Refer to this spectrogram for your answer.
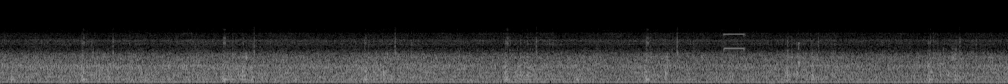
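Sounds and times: car road and engine noise: 0.0 - 10.0
low hum: 7.1 - 7.6
short electronic beep: 7.2 - 7.5.

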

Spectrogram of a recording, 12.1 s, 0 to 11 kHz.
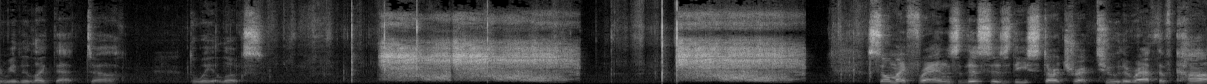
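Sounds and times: sharp clicks: 3.8 - 5.8, 6.8 - 8.1
toy hissing static blast: 3.8 - 5.8, 6.8 - 8.1.

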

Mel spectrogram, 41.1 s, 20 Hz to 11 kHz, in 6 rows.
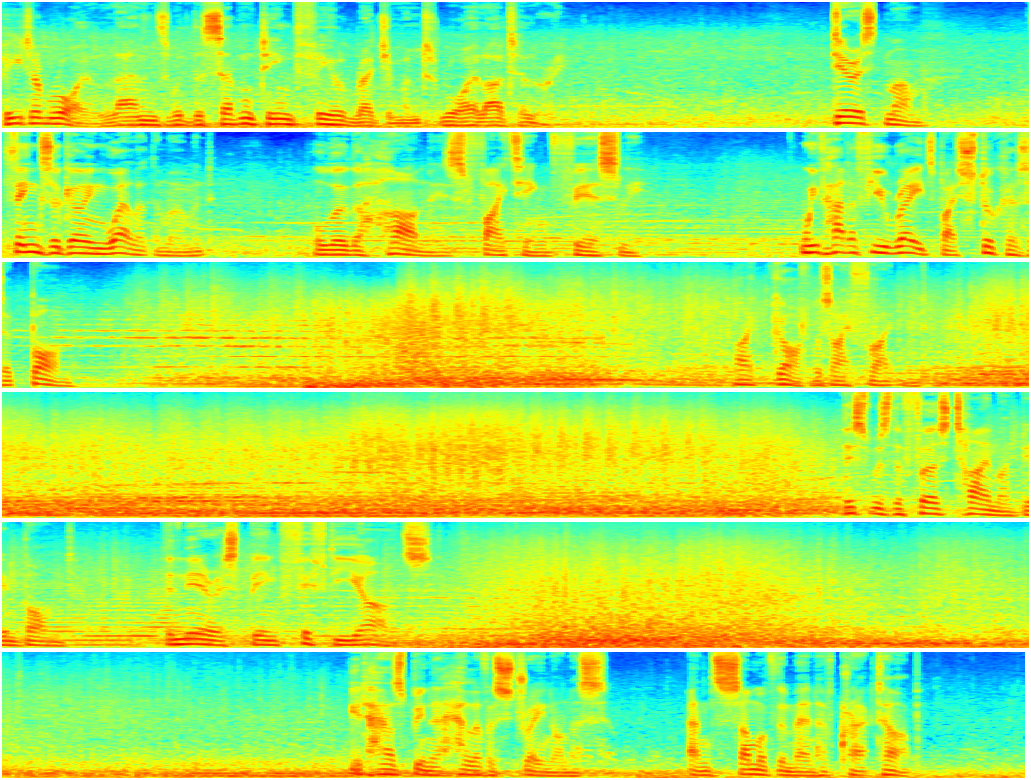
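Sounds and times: low steady drone: 0.0 - 39.3
aircraft drone: 7.7 - 18.1
rumbling bomb explosion: 14.4 - 37.3.

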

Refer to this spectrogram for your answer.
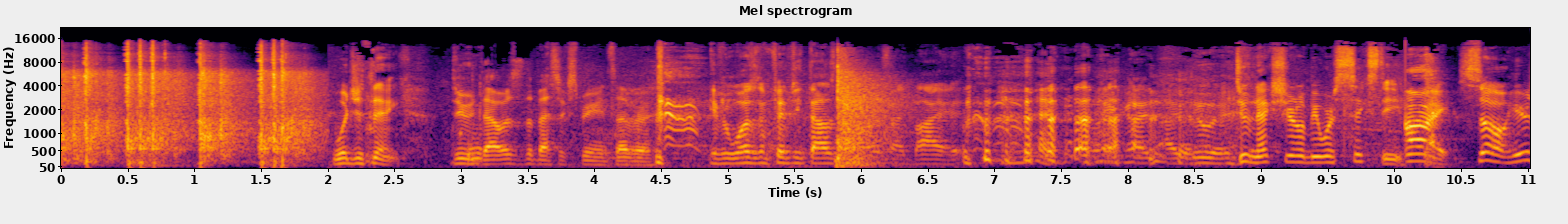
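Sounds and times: automatic gunfire bursts echoing: 0.0 - 2.0.

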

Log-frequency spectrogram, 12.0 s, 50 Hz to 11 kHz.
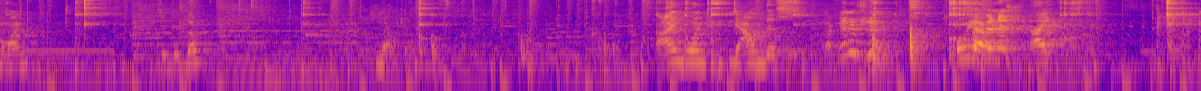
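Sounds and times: background music with steady beat: 0.0 - 12.0
spoons clinking on glass bowls: 0.6 - 1.3, 2.4 - 3.3, 4.0 - 4.9, 5.9 - 12.0.

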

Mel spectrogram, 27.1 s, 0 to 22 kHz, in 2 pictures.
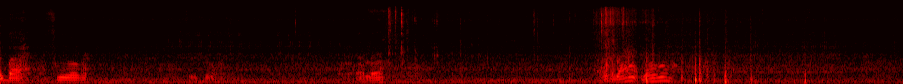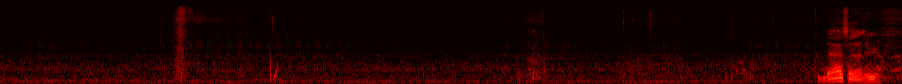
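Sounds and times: short soft swish: 16.1 - 16.6.

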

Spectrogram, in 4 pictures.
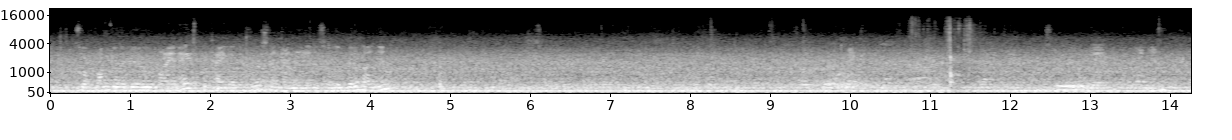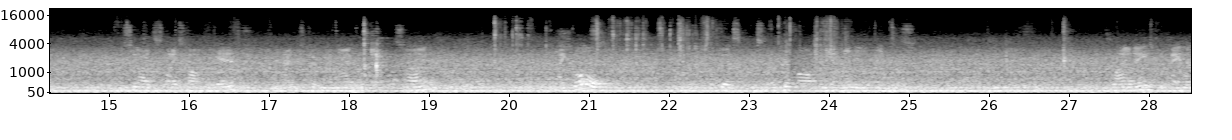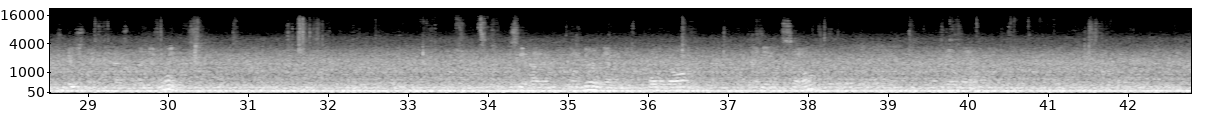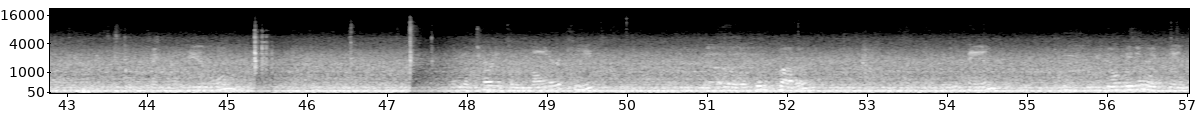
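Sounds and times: low voices: 0.0 - 19.7, 20.3 - 31.5, 34.2 - 45.9, 47.6 - 57.0
onion skin crackling as peeled: 19.8 - 24.3, 30.2 - 34.2.

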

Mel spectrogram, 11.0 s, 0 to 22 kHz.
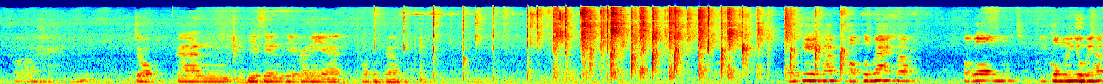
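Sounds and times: group of people clapping: 4.0 - 8.7.

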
